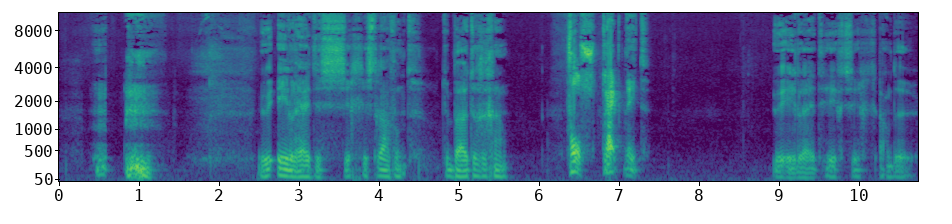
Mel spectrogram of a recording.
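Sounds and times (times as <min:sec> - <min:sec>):
person clearing throat disapprovingly: 0:00.4 - 0:01.4
speech: 0:00.5 - 0:01.2, 0:02.6 - 0:05.7, 0:06.4 - 0:07.4, 0:09.0 - 0:10.7.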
